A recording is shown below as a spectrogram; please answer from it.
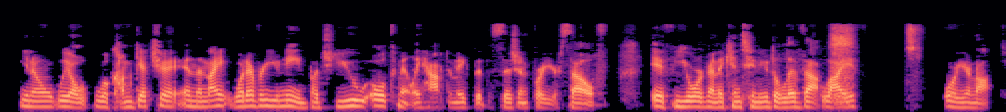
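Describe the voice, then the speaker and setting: At a fairly quick pace, a woman talks in a very deep, low pitch with fairly even intonation, recorded in a dry, close sound with no echo. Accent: slight northern US. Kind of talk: casual interview, personal storytelling.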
